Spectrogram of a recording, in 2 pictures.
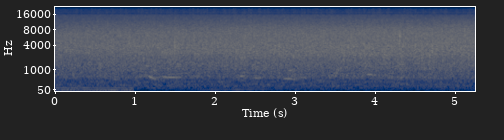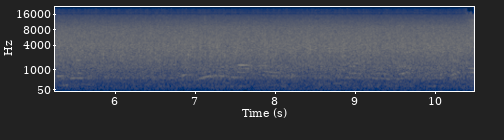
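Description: Artificial Rapidroc rock waterfall running steadily, a dense, constant rushing wash of falling water that stays even throughout with no pauses.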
